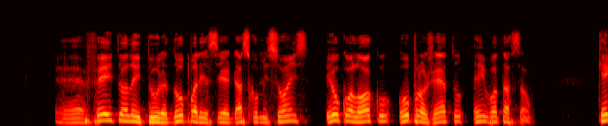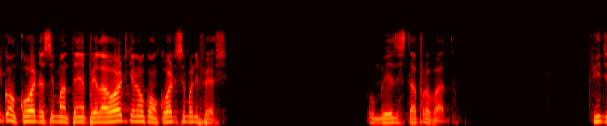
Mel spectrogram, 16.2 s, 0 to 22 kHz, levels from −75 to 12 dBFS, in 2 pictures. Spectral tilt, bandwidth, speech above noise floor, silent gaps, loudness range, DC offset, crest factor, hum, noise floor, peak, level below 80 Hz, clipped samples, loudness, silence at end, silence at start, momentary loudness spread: -6 dB/octave; 9 kHz; 57 dB; none; 10 LU; under 0.1%; 20 dB; 60 Hz at -55 dBFS; -82 dBFS; -6 dBFS; -78 dBFS; under 0.1%; -25 LUFS; 0 s; 0.75 s; 12 LU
